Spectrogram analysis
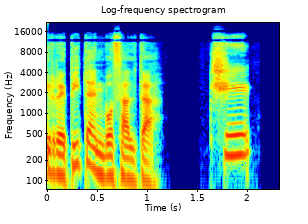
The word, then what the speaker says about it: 吃: 吃、吃、吃、吃、吃、吃、吃。 Se pronuncia con el primer tono.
